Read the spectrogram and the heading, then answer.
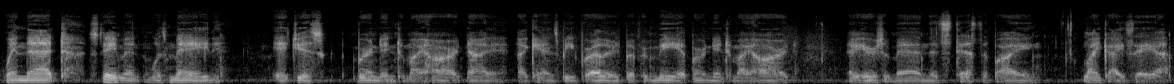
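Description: A man's voice: low-pitched, little pitch movement, measured pace, sharp tone, slight background noise. An older man on a discussion panel, speaking sincerely and reflectively with frequent restarts. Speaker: panel guest. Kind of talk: earnest discussion of faith.

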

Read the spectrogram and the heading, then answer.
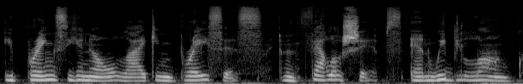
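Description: A middle-aged woman whose first language is Portuguese, speaking as a guest in a gentle, hesitant way, with many fillers. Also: mid-range voice, fairly even intonation, slow pace, dry recording. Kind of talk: heartfelt personal testimony.

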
